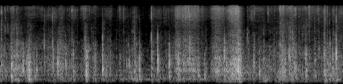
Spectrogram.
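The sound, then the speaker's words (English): A brown paper bag of yellow corn tortilla chips, bought at a health food store, being pulled open for the first time, with dense, irregular crinkling and crackling and a few sharper tearing bursts over several seconds, moderately loud with no talking. “Then I'm going to take this bag of tortilla chips. It's a brown paper bag style.”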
